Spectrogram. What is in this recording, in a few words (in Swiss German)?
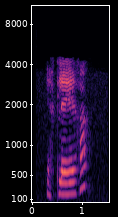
"erklare", alsace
